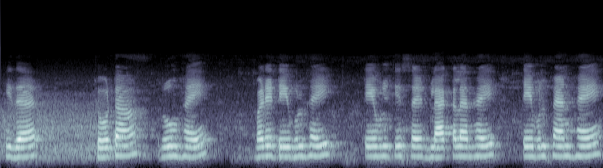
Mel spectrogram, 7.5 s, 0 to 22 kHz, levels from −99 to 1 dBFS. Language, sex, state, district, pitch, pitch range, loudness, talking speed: Hindi, female, Maharashtra, Mumbai Suburban, 205 Hz, 195-210 Hz, -18 LUFS, 125 wpm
